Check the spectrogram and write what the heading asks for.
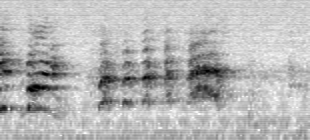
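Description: A woman's high-pitched voice in shrill exclamations, not clear words, in two bursts, the second about a second long.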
